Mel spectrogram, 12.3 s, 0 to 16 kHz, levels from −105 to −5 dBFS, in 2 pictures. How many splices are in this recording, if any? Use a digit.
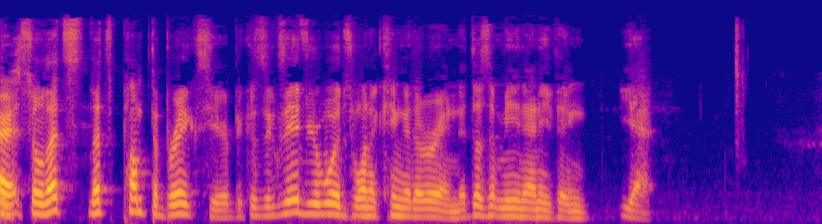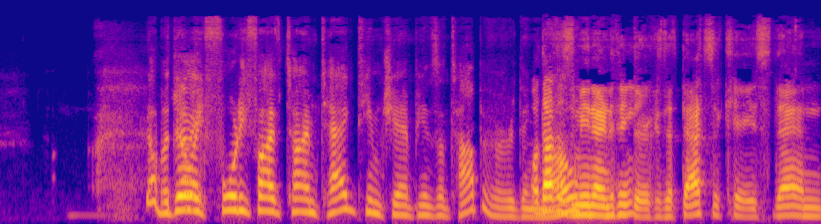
1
